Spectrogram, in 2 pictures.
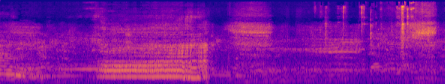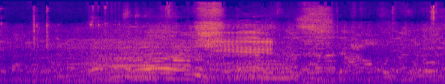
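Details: Bulls at the Oqtepa livestock market in Oltinko'l, Andijan, Uzbekistan; one loud, deep, drawn-out moo fills the first three seconds, then fainter wavering lowing follows amid market voices.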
